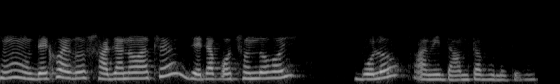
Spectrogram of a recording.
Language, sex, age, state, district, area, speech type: Bengali, female, 18-30, West Bengal, Malda, urban, conversation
